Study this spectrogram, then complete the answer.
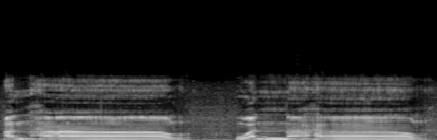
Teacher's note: Maka bunyi ro yang disukunkan itu juga ditebalkan atau ditafhimkan.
